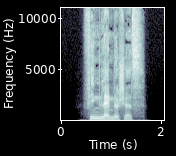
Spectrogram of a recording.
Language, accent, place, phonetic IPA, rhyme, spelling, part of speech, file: German, Germany, Berlin, [ˈfɪnˌlɛndɪʃəs], -ɪnlɛndɪʃəs, finnländisches, adjective, De-finnländisches.ogg
- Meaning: strong/mixed nominative/accusative neuter singular of finnländisch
